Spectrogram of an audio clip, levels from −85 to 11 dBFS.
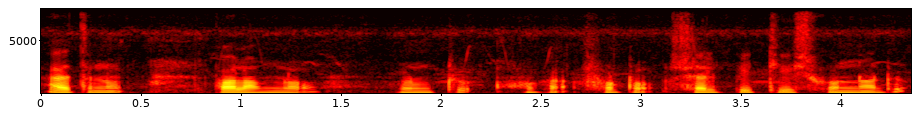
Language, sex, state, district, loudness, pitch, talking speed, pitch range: Telugu, male, Andhra Pradesh, Manyam, -24 LUFS, 135 Hz, 110 wpm, 135-150 Hz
